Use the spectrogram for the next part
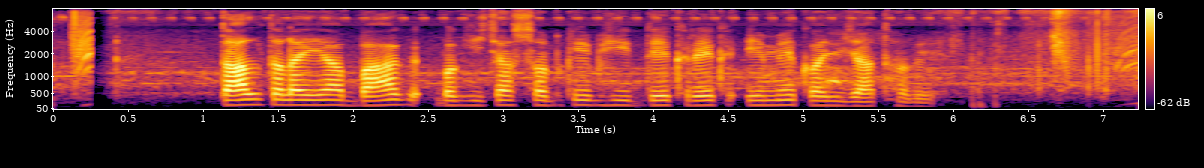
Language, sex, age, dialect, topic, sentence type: Bhojpuri, male, <18, Northern, agriculture, statement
